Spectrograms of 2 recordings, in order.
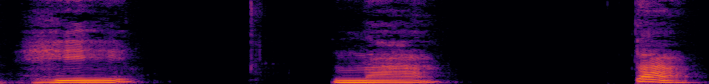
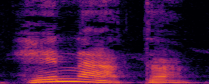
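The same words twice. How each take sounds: First: "re, na, ta" as separate syllables, long pauses between. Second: Said in the usual way. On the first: Shown as a demonstration. Teacher splitting a name to count syllables, "re, na, ta" slowly separated. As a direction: break it into "re", "na", "ta", each on its own. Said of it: "Três sílabas". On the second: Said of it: "essas palavras são separadas em sílabas".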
